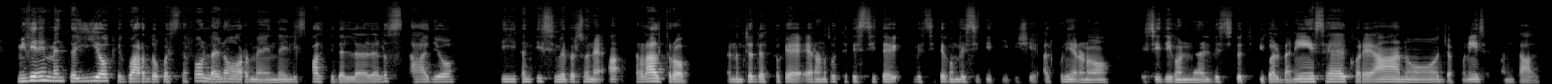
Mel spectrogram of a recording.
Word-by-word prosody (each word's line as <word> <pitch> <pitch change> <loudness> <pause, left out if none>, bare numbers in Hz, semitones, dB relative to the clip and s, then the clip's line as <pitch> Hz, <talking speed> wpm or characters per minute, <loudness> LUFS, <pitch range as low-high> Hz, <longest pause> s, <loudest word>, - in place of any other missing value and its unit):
mi 145 - +1
viene 180 +3 +9
in 190 - +4
mente 165 -3 +1
io 160 +3 +5
che 160 -5 -7
guardo 135 -1 +3
questa 130 +1 -4
folla 150 -2 +2
enorme 115 -4 0
negli 110 +1 -2
spalti 125 +1 -3
del 105 0 -1 0.2
dello 115 +6 -2
stadio, 120 -1 -3 0.4
di 120 -1 -4
tantissime 125 -1 -3
persone 120 -2 -1
Ah, 130 - -1
tra 115 - -3
l'altro, 135 -6 +5 0.3
non 110 +1 -4
ti 130 - +1
ho - - +5
detto 115 -1 -3
che 110 -2 +2
erano 110 0 0
tutti 130 +2 -8
festite 115 0 -3
vestite 115 +1 -4
con 115 0 -3
vestiti 115 -1 -4
tipici, 105 0 -14
alcuni 115 +2 -5
erano 110 0 -1 0.2
vestiti 115 -1 -3
con 110 0 0
il 110 - -3
vestito 115 +1 -3
tipico 115 -2 -5
albanese, 125 +4 +2
coreano, 115 0 +1
giapponese 115 +3 -3
e - - -37
quant'al 100 -3 -6
115 Hz, 175 wpm, -24 LUFS, 110-130 Hz, 0.4 s, viene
